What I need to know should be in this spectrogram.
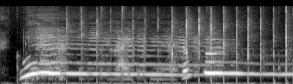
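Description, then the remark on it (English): Steady, rhythmic clapping during lockdown, applauding the introduction of a dancer, speeding up slightly, heard under a long, sustained wailing tone that holds one pitch almost throughout. “Even in lockdown, people applaud.”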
